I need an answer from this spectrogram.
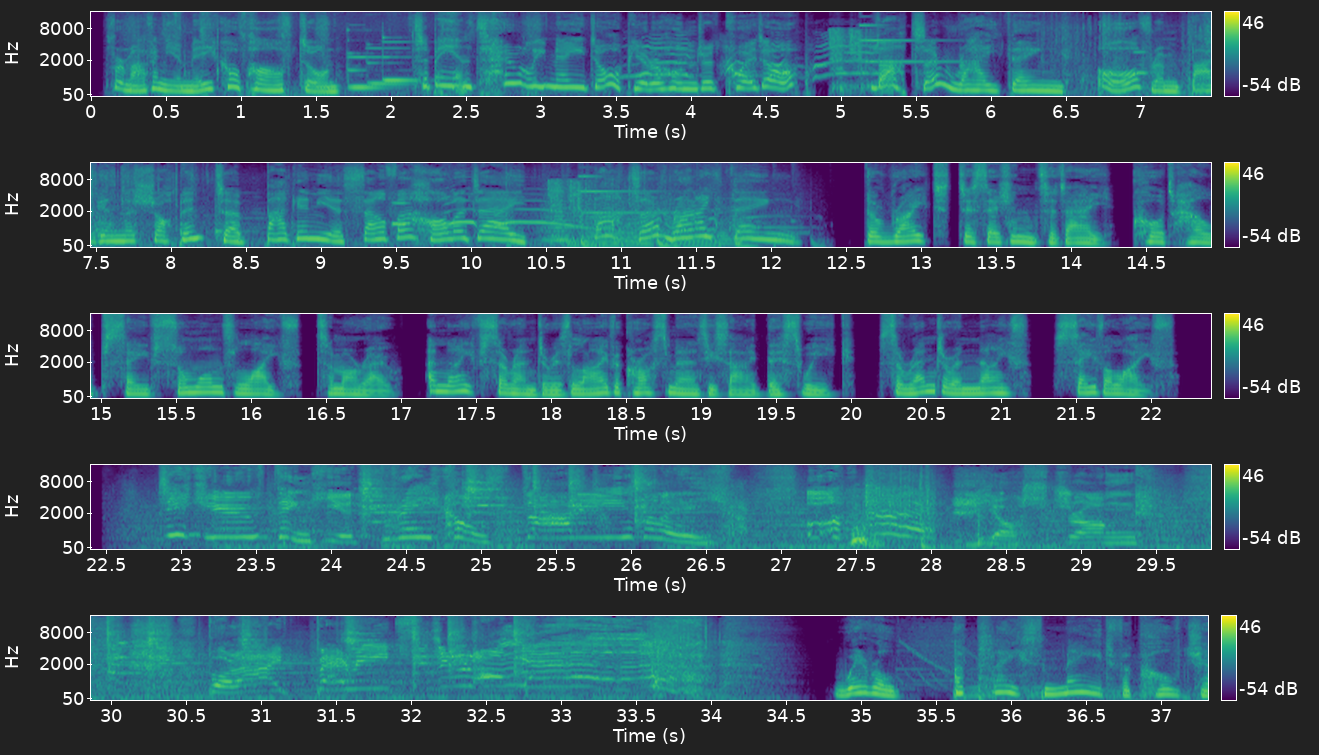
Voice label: liverpool accent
